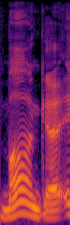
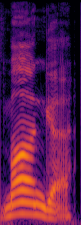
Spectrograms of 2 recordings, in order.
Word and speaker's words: manga: Just so you know, it's manga. Pronounced like conga, but with an M.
